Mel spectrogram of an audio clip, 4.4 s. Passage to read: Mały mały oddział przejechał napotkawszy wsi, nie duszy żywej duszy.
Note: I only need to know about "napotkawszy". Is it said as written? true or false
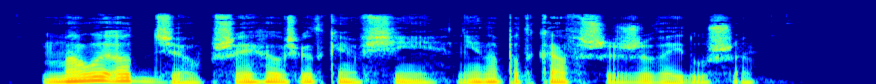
false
